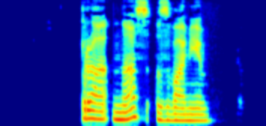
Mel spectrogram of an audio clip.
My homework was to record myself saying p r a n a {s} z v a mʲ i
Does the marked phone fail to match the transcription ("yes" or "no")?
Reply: no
